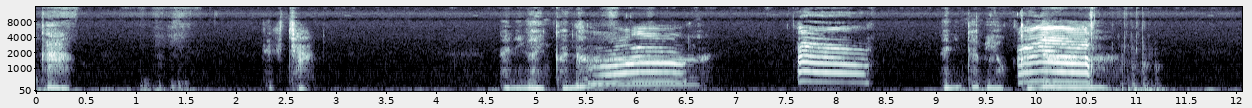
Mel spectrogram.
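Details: Black-and-white tuxedo cat Zakio, having come to say good morning, replies to its owner's soft talk with several drawn-out meows, one with a rising start, interleaved with whispered human speech in a small room.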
